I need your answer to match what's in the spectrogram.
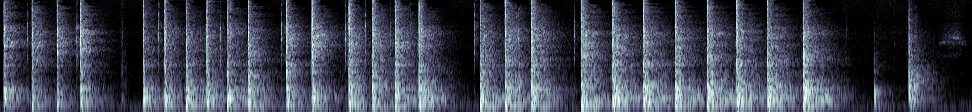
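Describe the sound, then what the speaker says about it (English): A hammer taps torso shims straight on a Stormtrooper TK armor build, striking in quick close bursts of sharp, ringing blows with short pauses between groups. "I get the hammer and I make sure these are straight first."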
